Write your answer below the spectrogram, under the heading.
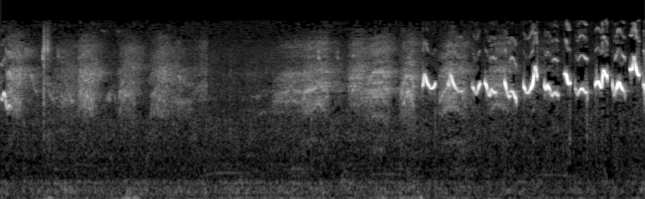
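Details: Faint hissing, blurred sounds fill the first four seconds, then an ultramarine grosbeak (reina mora) breaks into loud, quick, warbled song of high, wavering notes rising near the end.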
